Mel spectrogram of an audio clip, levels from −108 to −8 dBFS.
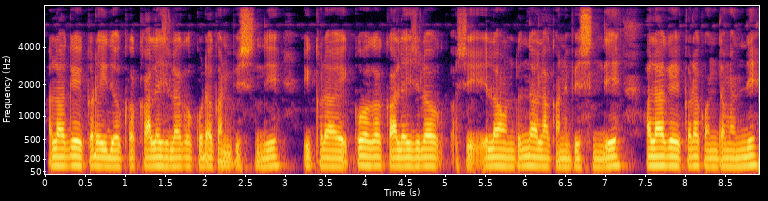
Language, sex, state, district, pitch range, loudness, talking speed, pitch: Telugu, male, Andhra Pradesh, Sri Satya Sai, 110-115 Hz, -17 LUFS, 135 wpm, 110 Hz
